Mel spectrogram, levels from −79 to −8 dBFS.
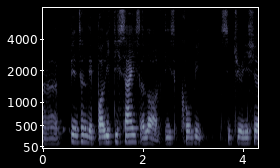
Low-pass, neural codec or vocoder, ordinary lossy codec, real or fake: none; none; none; real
